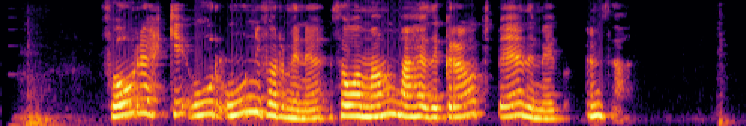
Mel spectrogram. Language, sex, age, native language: Icelandic, female, 50-59, Icelandic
